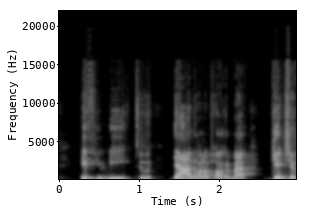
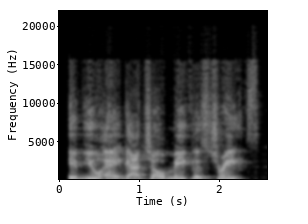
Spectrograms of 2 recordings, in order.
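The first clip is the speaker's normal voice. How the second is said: ordinary delivery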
